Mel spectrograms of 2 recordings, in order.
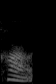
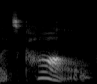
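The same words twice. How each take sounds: First: Said in the usual way. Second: Carl said as "Cawl", no R; movie pronunciation of Carl. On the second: Retold or imitated. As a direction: Carl with a rounded aw and no R. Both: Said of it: "How do they say it?".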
